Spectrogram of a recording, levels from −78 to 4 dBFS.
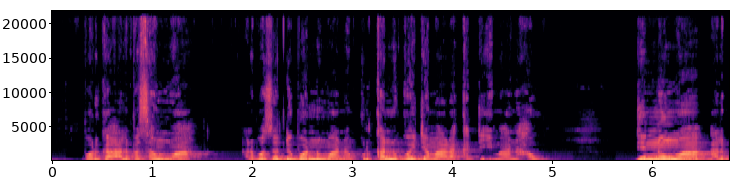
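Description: No faults are audible anywhere in the speech recording.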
